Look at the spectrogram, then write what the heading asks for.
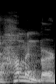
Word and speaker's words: Humminbird: tom answered well the humminbird of course but with his southern drawl he could not pronounce the g and so it became known as the hummingbird sometime between 1974 and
